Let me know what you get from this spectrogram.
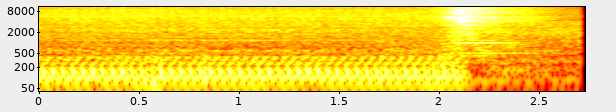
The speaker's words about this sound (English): I get onto the motorcycle, breathe the air, put on my helmet, start her up one last time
